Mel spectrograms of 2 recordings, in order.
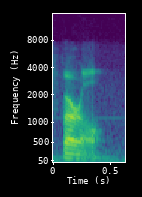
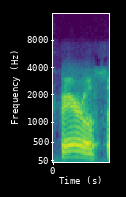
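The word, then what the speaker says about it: Ferrell: As an ex-Clemson beat, thoughts on Cleveland claiming his last name is pronounced Furl? – I mean, I feel bad that it seems you see Farrell so often that, Right, because you've got to Farrell this whole time.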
